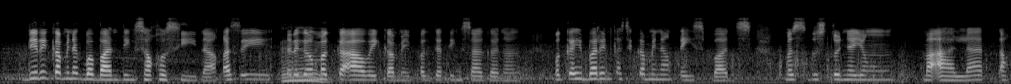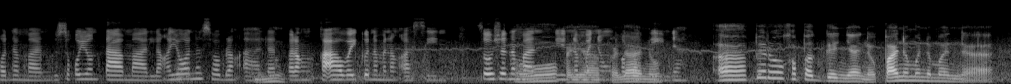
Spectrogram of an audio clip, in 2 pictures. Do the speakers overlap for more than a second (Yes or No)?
Yes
